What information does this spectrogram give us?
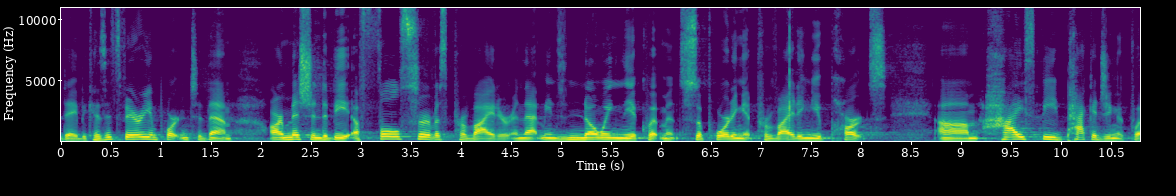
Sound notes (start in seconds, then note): none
